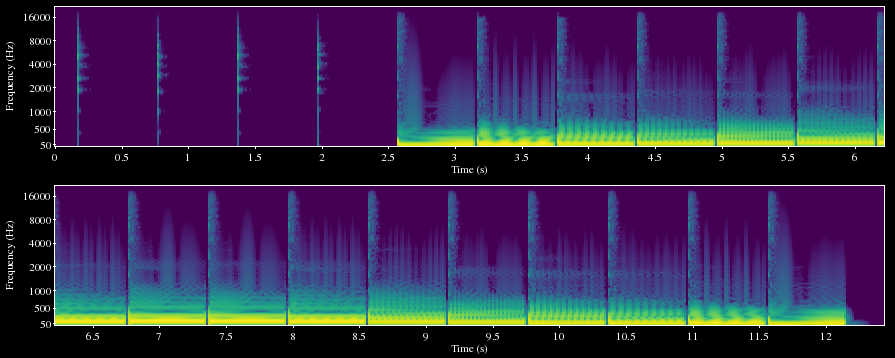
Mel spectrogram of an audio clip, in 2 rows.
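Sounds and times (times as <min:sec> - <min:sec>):
bass playing C major scale exercise: 0:02.6 - 0:12.2.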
